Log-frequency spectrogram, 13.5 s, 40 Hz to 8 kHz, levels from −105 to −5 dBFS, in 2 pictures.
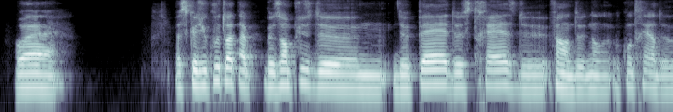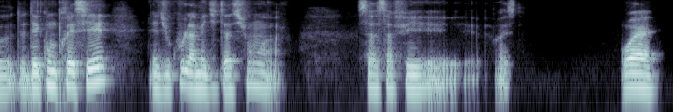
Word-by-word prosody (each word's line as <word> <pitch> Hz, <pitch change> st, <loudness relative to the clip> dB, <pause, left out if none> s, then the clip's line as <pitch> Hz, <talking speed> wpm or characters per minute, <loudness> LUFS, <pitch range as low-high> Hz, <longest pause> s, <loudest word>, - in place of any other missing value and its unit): Ouais. 125 Hz, -1 st, +5 dB, 1.1 s
Parce 125 Hz, 0 st, -2 dB
que 145 Hz, -, +5 dB
du 140 Hz, 0 st, +2 dB
coup, 175 Hz, +5 st, +1 dB
toi, 165 Hz, -1 st, +7 dB
tu 150 Hz, -, -1 dB
as -, -, +4 dB, 0.2 s
besoin 140 Hz, +1 st, +3 dB
plus 145 Hz, 0 st, -4 dB
de, 130 Hz, -2 st, +5 dB
hem, 115 Hz, -1 st, -1 dB
de 120 Hz, +1 st, +1 dB
paix, 145 Hz, +5 st, +6 dB
de 130 Hz, -2 st, -1 dB
stress, 140 Hz, +2 st, -1 dB
de 120 Hz, -1 st, -4 dB
enfin 125 Hz, -4 st, +2 dB
de 115 Hz, 0 st, -2 dB
non, 115 Hz, 0 st, -2 dB
au -, -, -13 dB
contraire, 125 Hz, -1 st, -5 dB
de 110 Hz, 0 st, -6 dB
décompresser 140 Hz, +5 st, -1 dB, 0.4 s
et 120 Hz, -, -7 dB
du 115 Hz, 0 st, -8 dB
coup, 150 Hz, +6 st, -8 dB
la 125 Hz, -3 st, -1 dB
méditation, 120 Hz, +2 st, -6 dB
heu, -, -, -12 dB, 0.8 s
ça 115 Hz, -, -7 dB
ça 115 Hz, 0 st, -6 dB
fait 115 Hz, +1 st, -6 dB, 0.5 s
ouais, -, -, -11 dB
c -, -, -14 dB, 1.1 s
Ouais. 120 Hz, 0 st, +1 dB
125 Hz, 160 wpm, -22 LUFS, 115-140 Hz, 1.1 s, toi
